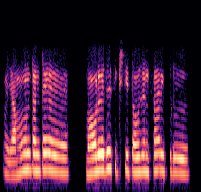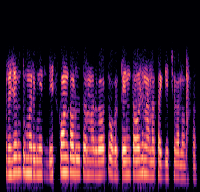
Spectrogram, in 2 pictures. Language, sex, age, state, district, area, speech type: Telugu, male, 18-30, Andhra Pradesh, Guntur, urban, conversation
